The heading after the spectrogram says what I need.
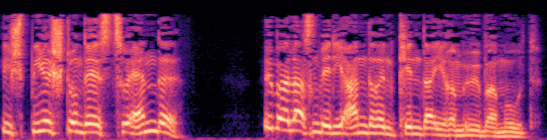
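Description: A man voicing a haughty, bored teenage prince with a mocking, drawn-out sneer. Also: a little high, very animated, husky, dry recording, muffled recording, pitched above the performer's own voice, heavily acted.

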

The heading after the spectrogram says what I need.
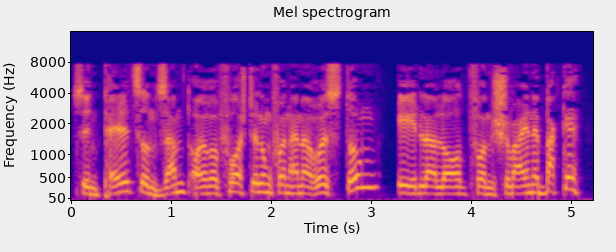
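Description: A man voicing a cold, sneering middle-aged male master-at-arms with a sharp, booming voice and a mocking manner. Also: expressive, measured pace, no room sound, highs cut off. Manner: mocking, contemptuous.

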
